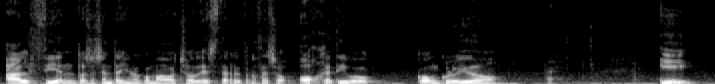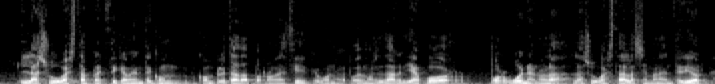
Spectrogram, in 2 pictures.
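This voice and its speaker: A man's voice: lowish voice, moderate pace, dark tone. A man with a Spanish accent from Spain, giving a market analysis over charts as a trading analyst, thinking aloud with frequent restarts and tag questions.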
